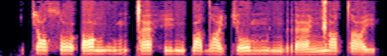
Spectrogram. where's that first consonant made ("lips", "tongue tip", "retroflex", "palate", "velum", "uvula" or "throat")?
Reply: palate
